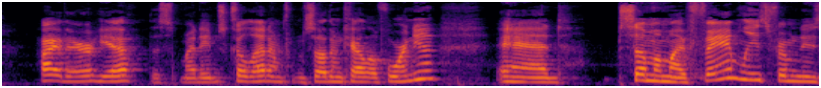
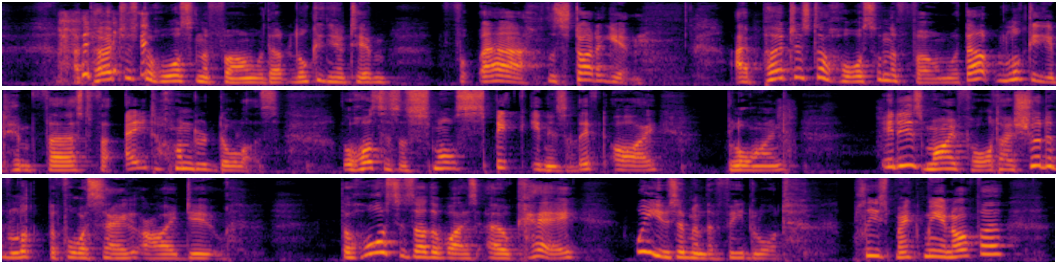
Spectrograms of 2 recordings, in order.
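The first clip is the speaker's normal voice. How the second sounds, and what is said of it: Put-on New Zealand accent. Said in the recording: “she said that she can do a New Zealand accent ... I'll try reading this ad as best I can in a New Zealand accent as I remember it”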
